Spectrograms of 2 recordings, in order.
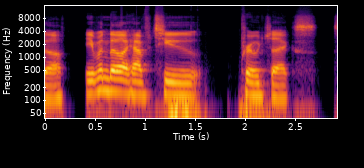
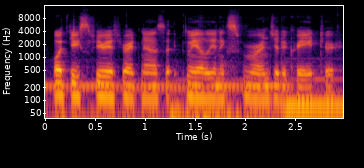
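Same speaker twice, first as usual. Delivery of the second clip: lightly voiced cryptic guide, softer; game NPC voice; 4 semitones lower, 7 dB quieter than usual. Creator character telling the player how the world works, softer. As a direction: read the cryptic lines softly and evenly.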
